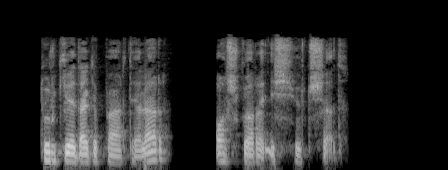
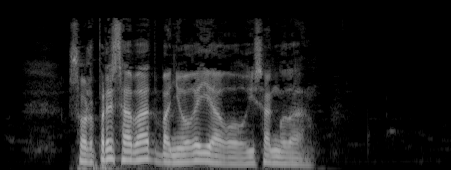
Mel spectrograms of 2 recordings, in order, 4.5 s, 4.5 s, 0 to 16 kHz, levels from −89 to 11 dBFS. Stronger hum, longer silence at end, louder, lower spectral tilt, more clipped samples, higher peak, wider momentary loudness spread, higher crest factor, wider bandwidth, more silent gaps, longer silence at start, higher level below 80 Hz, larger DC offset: neither; second, 1.05 s vs 1.4 s; first, -19 LUFS vs -26 LUFS; second, -3.5 dB/octave vs -5.5 dB/octave; neither; first, -2 dBFS vs -10 dBFS; about the same, 11 LU vs 11 LU; about the same, 20 dB vs 18 dB; second, 8.2 kHz vs 11.5 kHz; first, 1.74-2.15 s vs none; second, 0.4 s vs 0.7 s; second, -58 dBFS vs -52 dBFS; neither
